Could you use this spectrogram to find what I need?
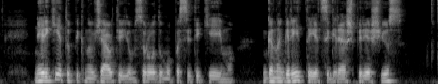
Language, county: Lithuanian, Klaipėda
